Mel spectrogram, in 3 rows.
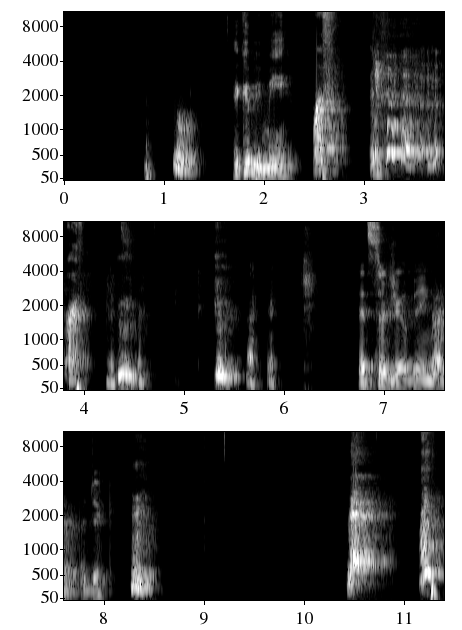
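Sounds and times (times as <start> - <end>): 
speech: 1.7 - 4.7, 6.8 - 8.5
laughter: 3.1 - 4.7, 5.4 - 6.0
dog barking: 7.4 - 7.8, 10.4 - 11.3.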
